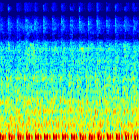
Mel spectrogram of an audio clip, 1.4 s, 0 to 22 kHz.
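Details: 2006 Suzuki Boulevard S40 single, started in neutral with a little choke after an oil change and after sitting unstarted for a few months: a steady, even low thumping idle with no misses, ticks or rattles; healthy.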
